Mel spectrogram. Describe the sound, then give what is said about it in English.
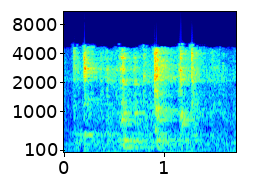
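A key scrapes and clicks in the lock of a door in an old temple, jiggled several times in quick, uneven bursts of metallic rattling as one of about 50 keys is tried, with no one talking. “Here, this is the door. Uh-huh. 50 keys. Which one fits? How about this?”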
